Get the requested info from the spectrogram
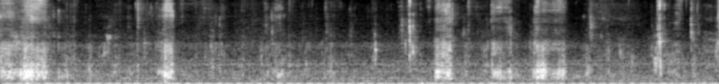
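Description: Close-miked biting and chewing of sheep tripe coated in chili sauce: short, irregular bursts of wet mouth noise.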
